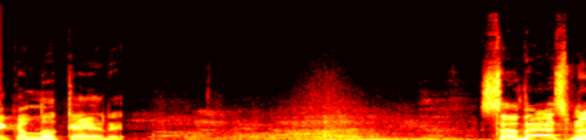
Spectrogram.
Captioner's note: indistinct chatter in audience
